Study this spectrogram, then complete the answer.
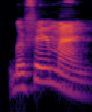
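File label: "berfirman", Malay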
